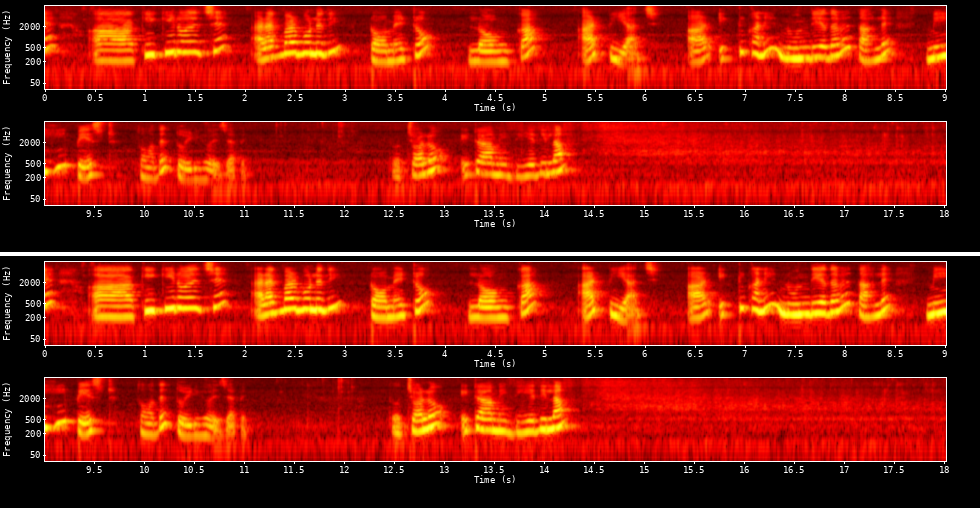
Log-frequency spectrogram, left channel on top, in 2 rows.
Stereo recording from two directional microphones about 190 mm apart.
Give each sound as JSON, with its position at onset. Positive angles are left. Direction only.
{"t": 0.0, "sound": "a woman's voice", "side_deg": -50}
{"t": 12.6, "sound": "a woman's voice", "side_deg": -55}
